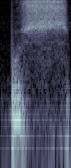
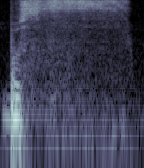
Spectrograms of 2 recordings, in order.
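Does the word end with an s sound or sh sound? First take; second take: sh sound; s sound. First: The word ends with a sh sound. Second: The word ends with an s sound.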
